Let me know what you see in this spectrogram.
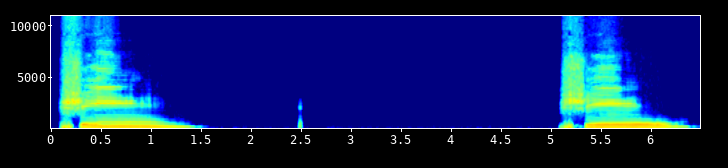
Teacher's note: এই যে দেখেন, এই যে একটা অক্ষর লিখলাম, ঠিক আছে, উপরে 3টে নুক্তা দিলাম, ঠিক আছে, তাহলে এটা কি হবে, শা শা শব্দ করে আওয়াজ করে উচ্চারণ করতে হবে এবং 3 আলিফ টান হবে।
